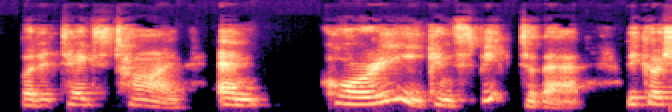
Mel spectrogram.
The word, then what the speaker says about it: Kore: I was saying Core, it's Corey.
